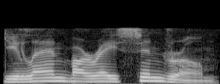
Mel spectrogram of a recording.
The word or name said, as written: Guillain-Barre syndrome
